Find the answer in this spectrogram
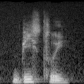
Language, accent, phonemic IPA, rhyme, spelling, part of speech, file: English, US, /ˈbiːstli/, -iːstli, beastly, adjective / adverb, En-us-beastly.ogg
- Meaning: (adjective) 1. Pertaining to, or having the form, nature, or habits of, a beast 2. Similar to the nature of a beast; contrary to the nature and dignity of human beings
